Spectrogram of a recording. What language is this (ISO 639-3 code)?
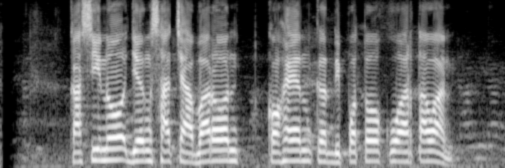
sun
